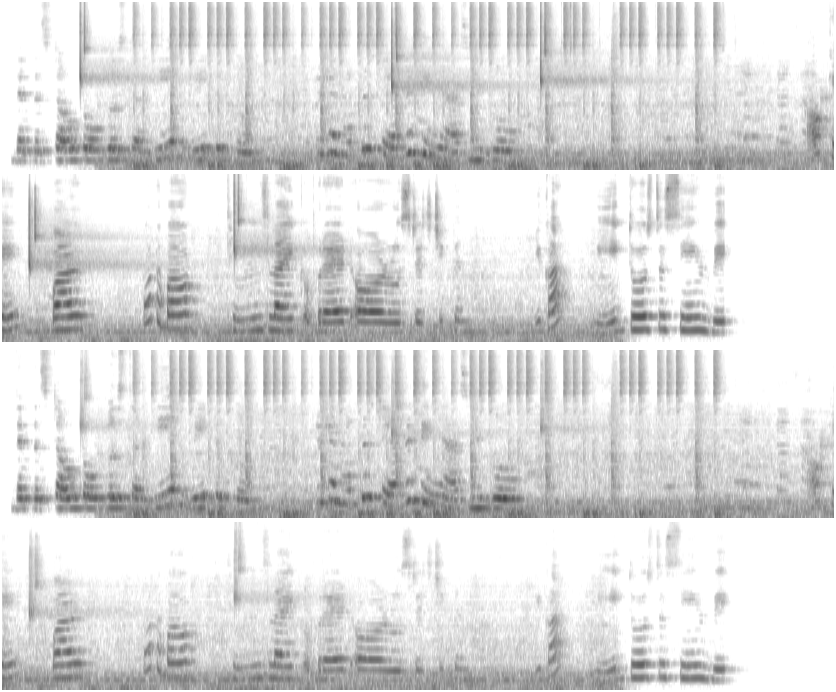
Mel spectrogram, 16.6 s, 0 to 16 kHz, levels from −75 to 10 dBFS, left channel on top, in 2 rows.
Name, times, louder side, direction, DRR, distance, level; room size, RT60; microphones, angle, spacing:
voice 1, 0.1-2.6 3.1-5.2, right 3 dB, 55° right, 0.8 m, -30 dB
sound 1, 0.8-2.5 3.9-7.2 8.6-12.5, left 10 dB, 85° left, 0.6 m, -43 dB
sound 2, 0.9-14.5, equal, 25° right, 1.1 m, -38 dB
sound 3, 1.3-7.2, right 1 dB, 5° right, 1.1 m, -32 dB
voice 2, 8.0-9.3 9.7-10.3 10.6-13.1 13.6-15.5, left 5 dB, 40° left, 0.4 m, -30 dB
4.1 x 3.0 x 3.2 m
head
